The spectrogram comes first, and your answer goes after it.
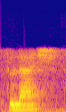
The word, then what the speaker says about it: Soulages: Yes, in English it sounds soul ages, um but it's pronunciation is French, it's Soulages.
